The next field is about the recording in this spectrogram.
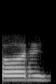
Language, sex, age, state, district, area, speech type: Punjabi, female, 45-60, Punjab, Mohali, urban, conversation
